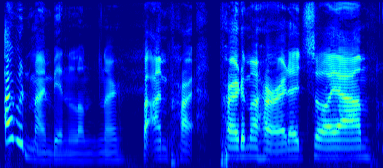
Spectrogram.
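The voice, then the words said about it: Non-London, Irish accent. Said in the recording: “as you can tell from our accents, we are not Londoners”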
